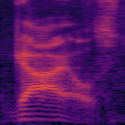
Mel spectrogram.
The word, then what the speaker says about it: Giles: His last name was Giles. G-I-L-E-S. But pronounced like the Street Fighter fighter.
